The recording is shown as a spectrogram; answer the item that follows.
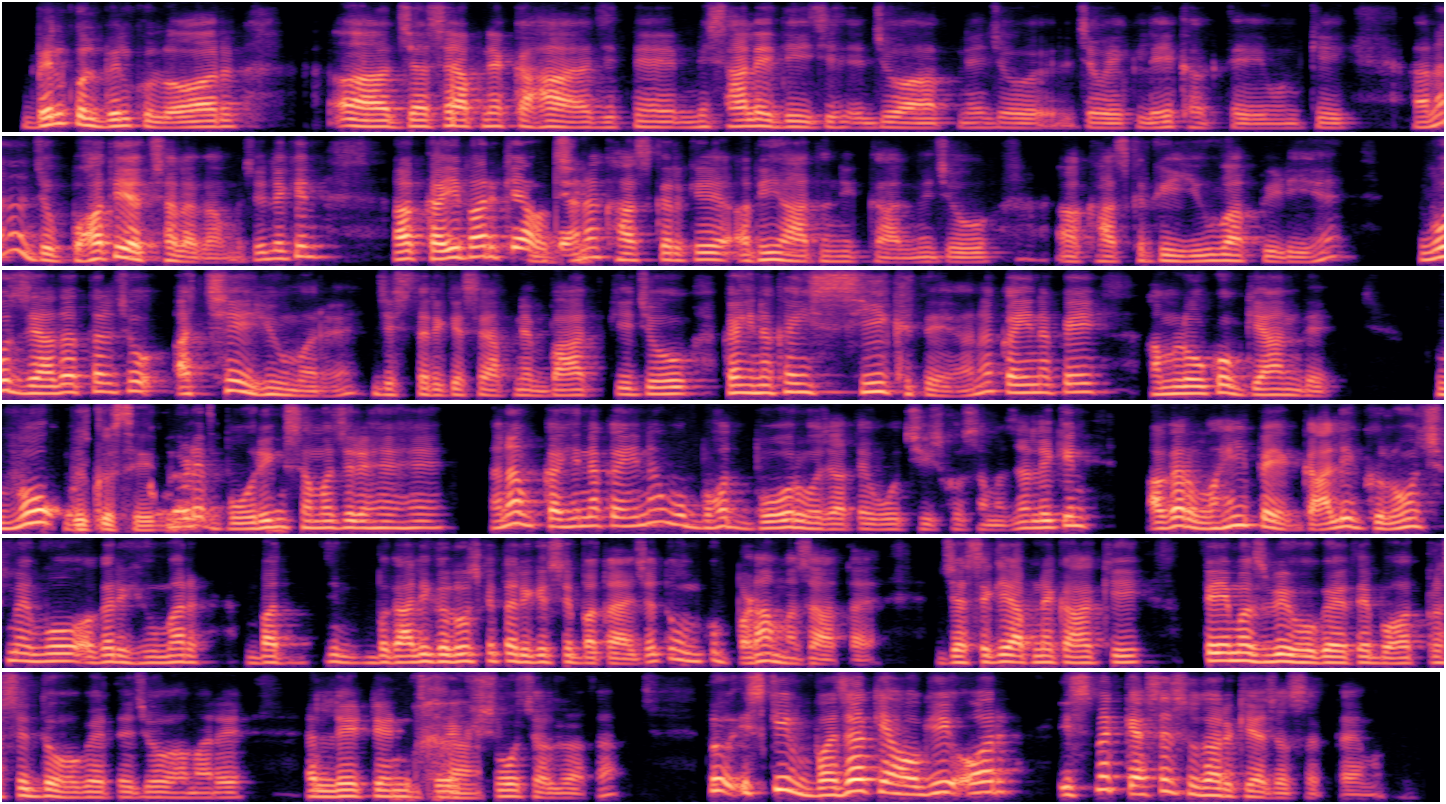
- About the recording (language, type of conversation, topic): Hindi, podcast, आप संवाद में हास्य का उपयोग कब और कैसे करते हैं?
- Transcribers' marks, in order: tapping; in English: "ह्यूमर"; in English: "बोरिंग"; in English: "बोर"; in English: "ह्यूमर"; in English: "फेमस"; in English: "शो"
